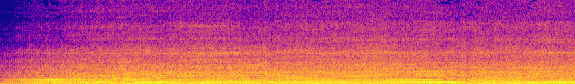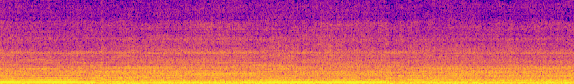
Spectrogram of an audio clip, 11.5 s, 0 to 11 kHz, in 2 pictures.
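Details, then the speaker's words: Honda ATC 250R two-stroke on a second top-speed run with the choke off, reaching 64 mph: high-rev scream that sags and stumbles several times before recovering, a top-end cutout. It is still running weird, cause unconfirmed. "64 I can't complain that's not too shabby considering it's kind of running weird and stuff so not too disappointed in that"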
